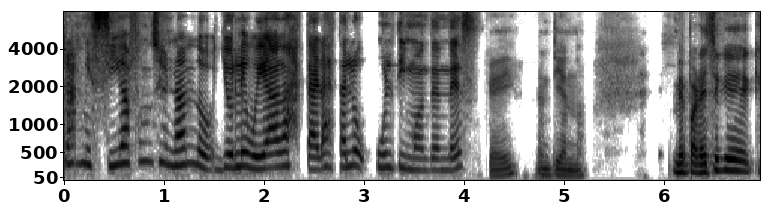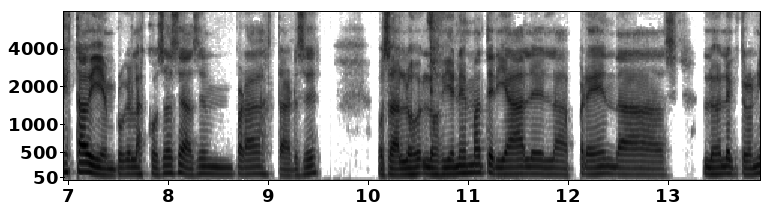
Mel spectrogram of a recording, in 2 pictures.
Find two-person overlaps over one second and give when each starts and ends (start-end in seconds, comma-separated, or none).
none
